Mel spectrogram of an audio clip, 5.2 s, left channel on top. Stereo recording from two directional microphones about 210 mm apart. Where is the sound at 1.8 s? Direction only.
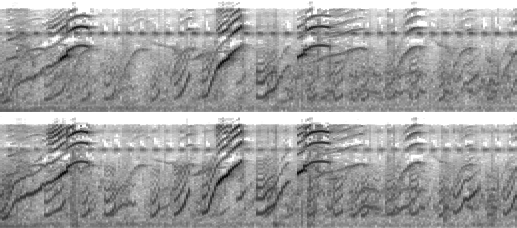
35° right (ahead or behind).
